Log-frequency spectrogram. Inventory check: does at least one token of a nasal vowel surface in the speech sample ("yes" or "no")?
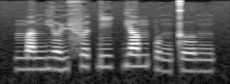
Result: no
